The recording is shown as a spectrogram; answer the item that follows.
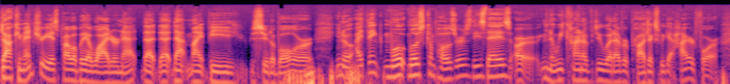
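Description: Talking at a fairly quick pace, a man with a fairly low pitch uses lively intonation. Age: 30s. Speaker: film composer. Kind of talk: interview. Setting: at a film festival. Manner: halting, many fillers and restarts.

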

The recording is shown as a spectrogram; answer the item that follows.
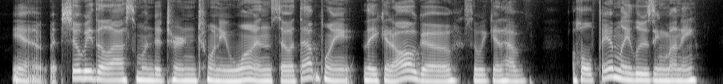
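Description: A woman's fairly low voice with a dark, mellow tone and a Southern US accent. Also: ordinary pitch variation, moderate pace. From US South. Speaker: podcast co-host. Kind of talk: casual chat with scripted reading.

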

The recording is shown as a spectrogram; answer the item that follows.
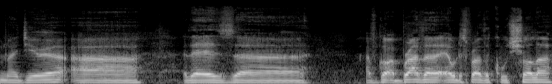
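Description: A man with an East London accent, very deep and low in pitch, monotone and flat, at a moderate pace. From East London (Plaistow). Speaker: actor. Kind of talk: casual chat.

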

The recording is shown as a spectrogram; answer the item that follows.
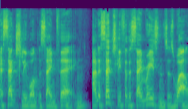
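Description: With a British accent, a man speaks at a medium pitch in a bright, sharp tone with ordinary pitch variation. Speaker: studio owner. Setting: self-isolation, remote call.

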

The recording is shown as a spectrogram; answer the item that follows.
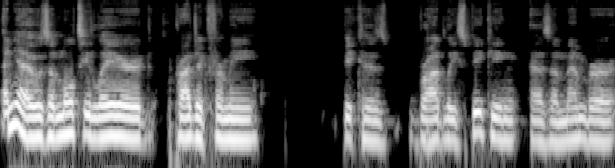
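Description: A man with an American accent talks at a moderate pace in a medium pitch. His tone is dark and mellow, and his intonation is fairly even. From Cuba until age nine, then US. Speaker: pianist and composer. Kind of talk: interview.

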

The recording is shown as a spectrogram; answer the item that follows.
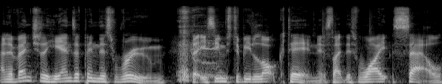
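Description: Here a man of medium pitch talks at a moderate pace. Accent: English. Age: 20s. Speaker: podcast co-host. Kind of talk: casual chat. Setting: studio.

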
